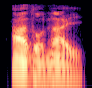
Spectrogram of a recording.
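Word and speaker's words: Adonai: exacta es Oh Señor y se dice adonay creemos que esto es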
